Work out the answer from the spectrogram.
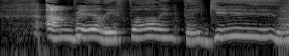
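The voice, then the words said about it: Imitates a band's singing voice. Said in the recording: “my busted impression”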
